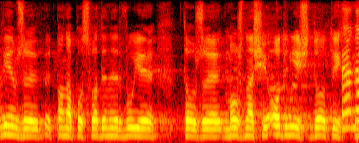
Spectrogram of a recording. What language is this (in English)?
Polish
